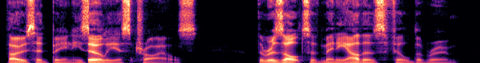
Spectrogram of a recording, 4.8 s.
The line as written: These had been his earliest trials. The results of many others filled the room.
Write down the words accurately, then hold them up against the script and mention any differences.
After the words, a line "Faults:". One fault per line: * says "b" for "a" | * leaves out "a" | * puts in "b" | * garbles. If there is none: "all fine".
Those had been his earliest trials. The results of many others filled the room.
Faults:
* says "Those" for "These"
